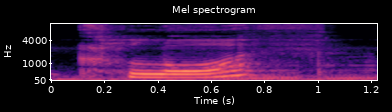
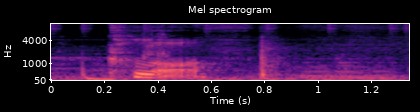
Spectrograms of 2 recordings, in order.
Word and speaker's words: cloth: um next one is cloth in american accent it'll be cloth like a washcloth but in bermuda we say washcloth it's with a f it's like imagine c-l-o-f cloth yes serves now cerse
